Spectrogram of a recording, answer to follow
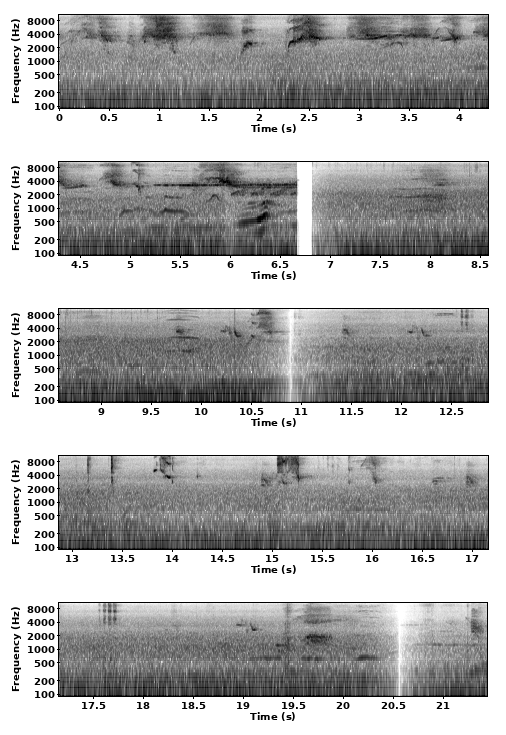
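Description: Birds chirping with many short, high calls close together for the first several seconds, then sparser calls over a steady low background rumble. The sound cuts out abruptly twice.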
